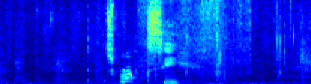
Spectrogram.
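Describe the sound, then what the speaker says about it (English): A dog pants softly in quick breathy bursts nearby, with a brief whimper, while a person speaks briefly. "You hear that panting? That's my dog."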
